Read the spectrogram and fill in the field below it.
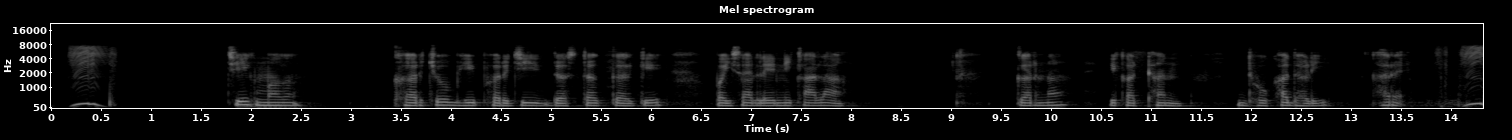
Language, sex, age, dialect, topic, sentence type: Chhattisgarhi, male, 60-100, Western/Budati/Khatahi, banking, statement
